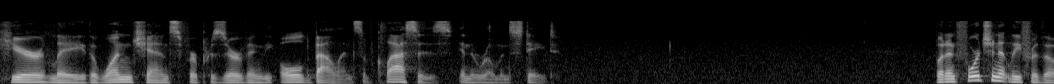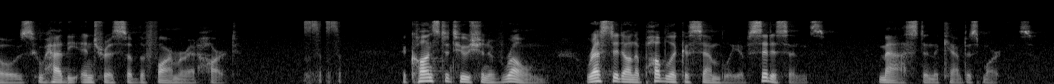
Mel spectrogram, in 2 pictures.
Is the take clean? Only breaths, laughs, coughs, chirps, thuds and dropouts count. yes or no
no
